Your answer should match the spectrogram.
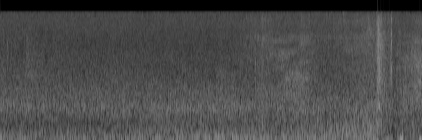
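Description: Steady low outdoor background rumble, with a few faint ticks near the end.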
